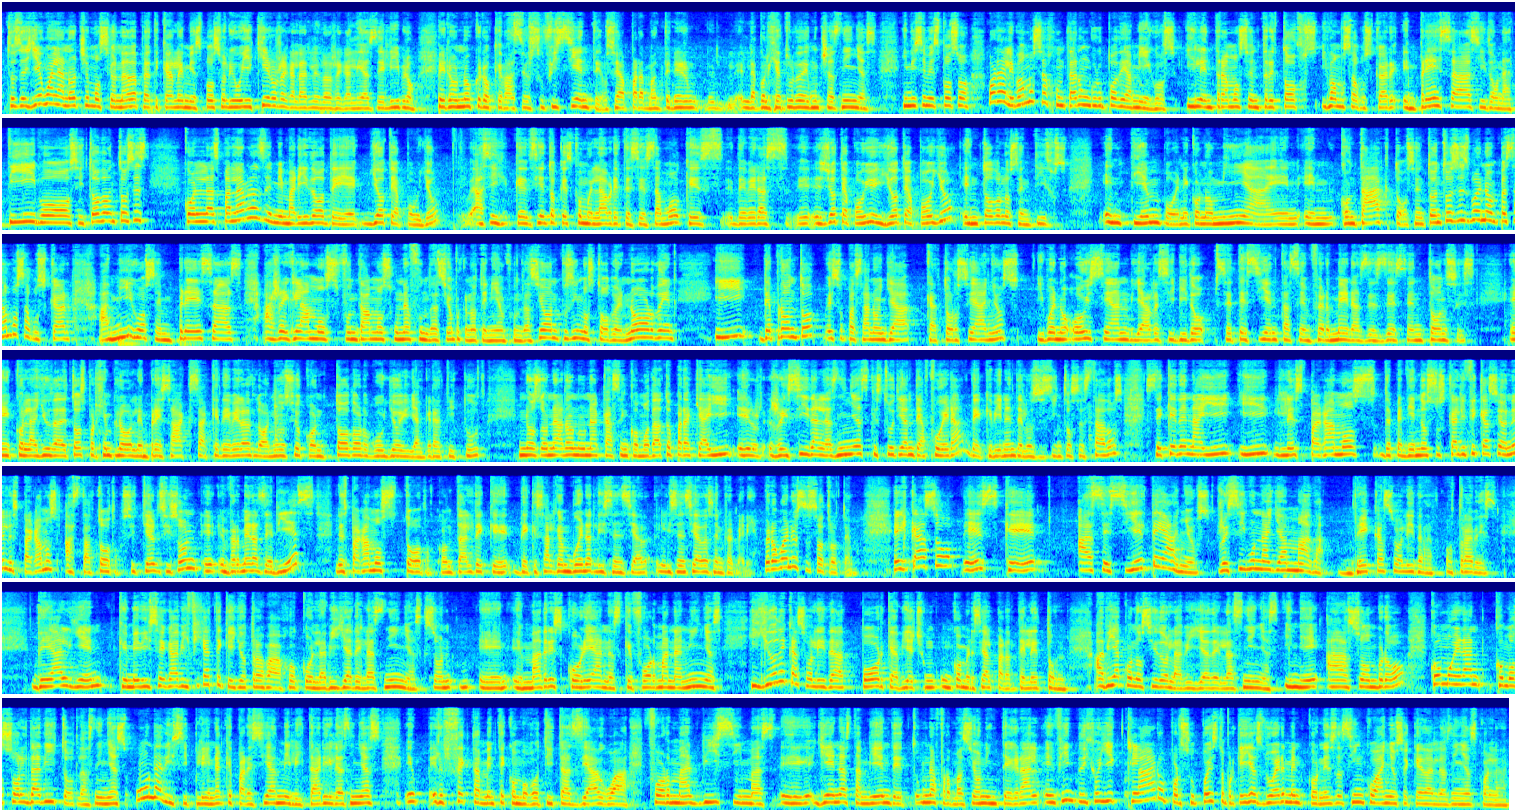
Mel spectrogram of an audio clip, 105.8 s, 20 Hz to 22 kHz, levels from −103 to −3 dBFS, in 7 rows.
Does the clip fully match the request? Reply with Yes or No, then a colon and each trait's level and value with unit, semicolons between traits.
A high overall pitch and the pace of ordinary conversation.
No: high, 200 Hz; fast, 195 wpm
